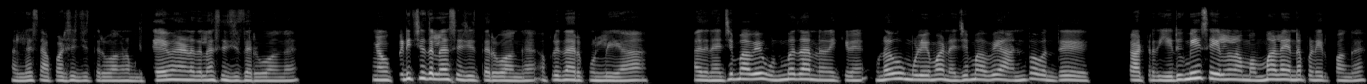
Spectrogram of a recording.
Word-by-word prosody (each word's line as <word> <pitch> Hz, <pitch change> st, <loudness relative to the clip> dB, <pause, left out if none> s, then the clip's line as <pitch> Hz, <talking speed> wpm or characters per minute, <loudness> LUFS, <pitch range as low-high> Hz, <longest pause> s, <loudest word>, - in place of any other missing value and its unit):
"நல்ல 175 Hz, +1 st, -2 dB
சாப்பாடு 185 Hz, 0 st, -3 dB
செஞ்சு 180 Hz, -1 st, -3 dB
தருவாங்க. 175 Hz, -1 st, -2 dB
நமக்கு 165 Hz, -2 st, -6 dB
தேவையானதெல்லாம் 205 Hz, -1 st, +2 dB
செஞ்சு 180 Hz, -3 st, 0 dB
தருவாங்க. 175 Hz, 0 st, -2 dB, 0.9 s
நமக்கு 200 Hz, +1 st, 0 dB
பிடிச்சதெல்லாம் 245 Hz, -2 st, +3 dB
செஞ்சு 200 Hz, -3 st, 0 dB
தருவாங்க." 180 Hz, -2 st, 0 dB, 0.2 s
அப்படிதான் 205 Hz, +2 st, 0 dB
இருக்கும் 185 Hz, 0 st, -3 dB
இல்லையா? 180 Hz, 0 st, 0 dB, 0.7 s
அது 200 Hz, -1 st, +1 dB
நெஜமாவே 240 Hz, +5 st, +3 dB
உண்மைதான் 240 Hz, +3 st, +2 dB
நெனைக்கிறேன். 190 Hz, 0 st, -3 dB
உணவு 235 Hz, +6 st, +3 dB
மூலியமா 215 Hz, +1 st, +2 dB
நெஜமாவே 215 Hz, +3 st, 0 dB
அன்பை 205 Hz, +7 st, -2 dB
வந்து 200 Hz, +1 st, -2 dB, 0.7 s
காட்டுறது. 195 Hz, 0 st, 0 dB
எதுவுமே 230 Hz, +8 st, +5 dB
செய்யலன்னா, 230 Hz, -4 st, +3 dB
நம்ம 195 Hz, -2 st, 0 dB
அம்மால்லாம் 230 Hz, +1 st, +2 dB
என்ன 215 Hz, -, +1 dB
பண்ணியிருப்பாங்க? 185 Hz, -3 st, -4 dB
200 Hz, 135 wpm, -24 LUFS, 180-225 Hz, 0.9 s, எதுவுமே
